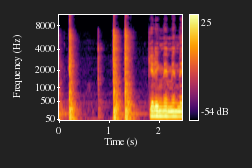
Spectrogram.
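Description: A wooden handle knocks against a metal vise.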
